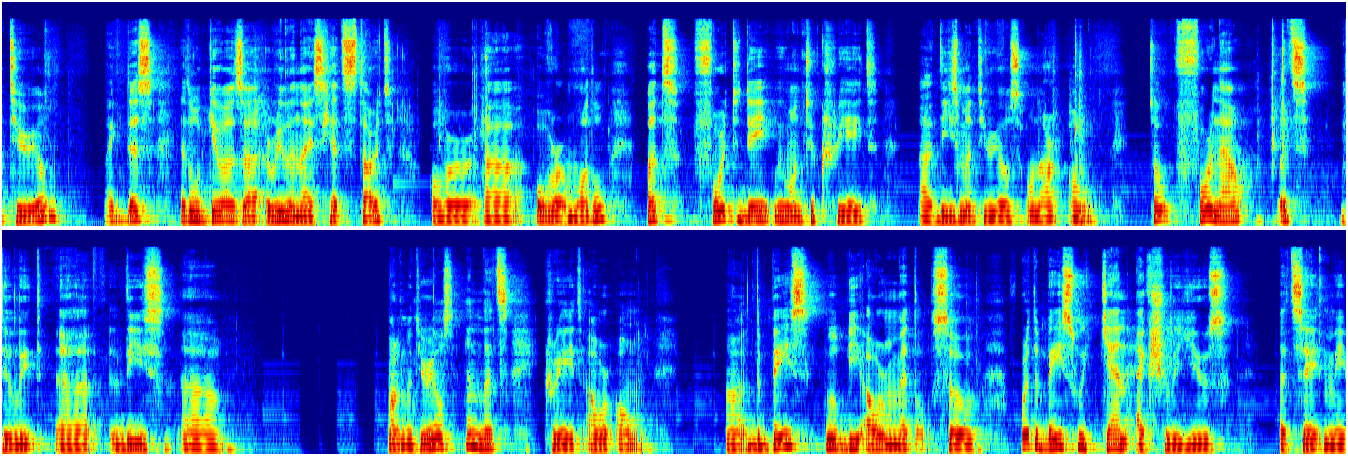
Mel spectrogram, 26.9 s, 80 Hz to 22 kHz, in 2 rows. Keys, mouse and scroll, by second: 2.8 click, 4.7 alt+Tab, 11.4 click, 12.7 Delete, 23.5-24.2 scroll up 1, 24.3-24.7 scroll up 1, 25.0 scroll down 1, 25.2-25.7 scroll up 1, 26.2 click.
